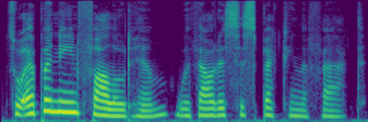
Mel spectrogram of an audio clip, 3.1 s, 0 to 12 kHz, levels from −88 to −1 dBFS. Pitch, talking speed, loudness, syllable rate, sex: 200 Hz, 175 wpm, -17 LUFS, 5.8 syllables/s, female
